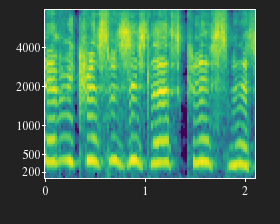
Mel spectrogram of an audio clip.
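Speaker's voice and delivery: very high, slow, whiny nasal drawl. Asked to say it exactly the way he said it, doing a whiny nasal Danny Pink impression. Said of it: "very whiny and nasally and high-pitched".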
